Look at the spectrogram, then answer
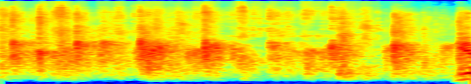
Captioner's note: applause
